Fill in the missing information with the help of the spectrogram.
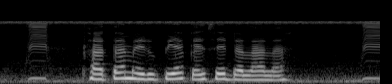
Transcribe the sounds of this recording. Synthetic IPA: kʰaːt̪ameɾupijakəjseɖəlaːla

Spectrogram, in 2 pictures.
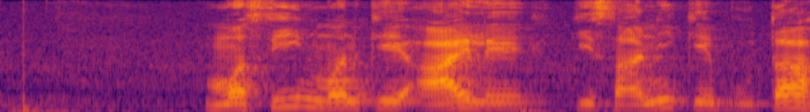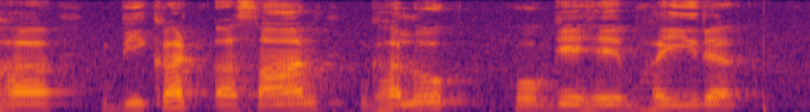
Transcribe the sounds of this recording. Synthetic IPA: məsiːnmənkeʔajlekisaːnikebut̪aɦəbikəʈʰəsanɡʱəlok | hoɡeɦebʱəɪɾ

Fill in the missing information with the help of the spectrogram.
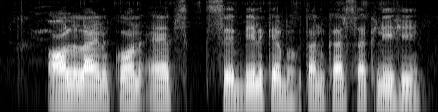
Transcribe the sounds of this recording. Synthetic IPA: ɔllaɪnkɔnɛpsː | ebilkebʱuɡt̪ənkəɾsəkliɦi

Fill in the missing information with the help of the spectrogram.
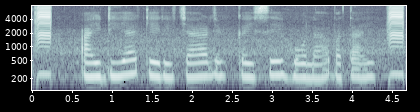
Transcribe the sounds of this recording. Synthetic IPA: aːɪɖijakeɾit͡ʃaːɾd͡ʒkəɪseɦoːlabət̪a̰ːi

